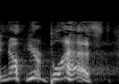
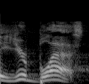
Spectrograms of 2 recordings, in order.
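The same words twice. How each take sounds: First: "No, you're blessed" high and drawn out; insistent declaration. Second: Said in the usual way. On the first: Acted. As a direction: insist slowly on "blessed", pitched way up. Insistent second take of blessing.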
